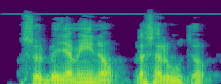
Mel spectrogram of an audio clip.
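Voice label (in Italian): "sor", vocabolario dialettale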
